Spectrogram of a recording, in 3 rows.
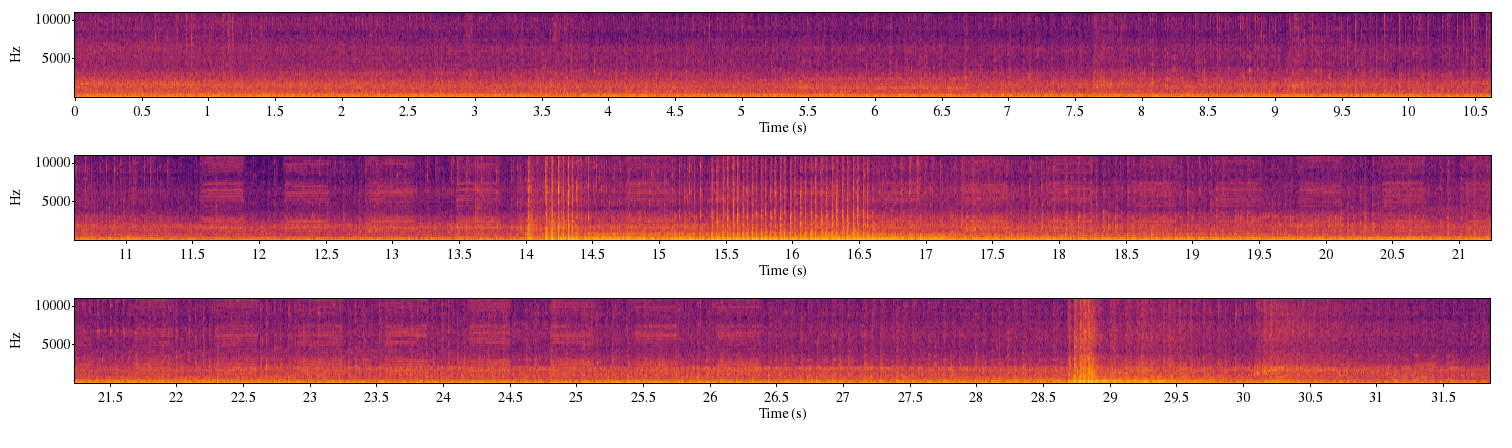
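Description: Motorcycle engines running in town traffic, with road and wind noise on a helmet-mounted microphone. About 14 seconds in, a sharp knock is followed by a louder low exhaust rumble lasting a few seconds as a cruiser motorcycle rides close alongside. Another short knock comes near the end.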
